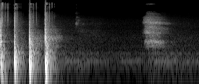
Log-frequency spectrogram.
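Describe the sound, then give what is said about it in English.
Four quick, evenly spaced, sharp knocks on a door, followed by a pause and a brief breathy exhale. “I am such a good improviser that I anticipate there being someone at the door.”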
